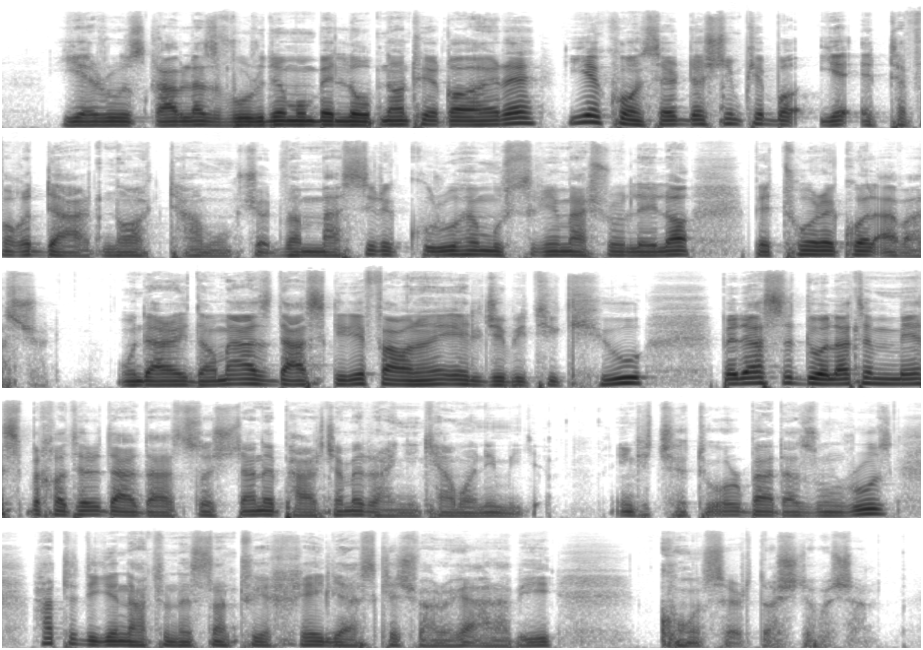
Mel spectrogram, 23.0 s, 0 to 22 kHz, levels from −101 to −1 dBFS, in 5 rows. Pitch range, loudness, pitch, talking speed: 105-130 Hz, -24 LUFS, 115 Hz, 185 wpm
